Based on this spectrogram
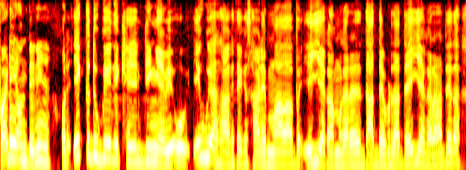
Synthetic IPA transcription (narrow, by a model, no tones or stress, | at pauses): pəɽeːõːnd̪eːnĩːnɔːɾɪkd̪ʊɡeːd̪eːkʰːẽːd͡ʒɪãːʋiːoːeːuːaːsaːkʰt̪eːkɪsaːɽeːmãːbaːbeːiaːkəmkəɾaːed̪aːd̪eːpəɾd̪aːd̪eːijaːkəɾaːd̪eːt̪aː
